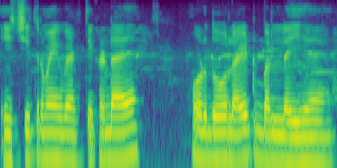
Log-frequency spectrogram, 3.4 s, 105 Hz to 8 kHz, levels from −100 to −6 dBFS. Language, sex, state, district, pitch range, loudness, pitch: Hindi, male, Uttar Pradesh, Saharanpur, 125-135 Hz, -16 LUFS, 130 Hz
